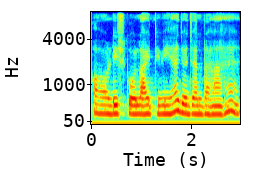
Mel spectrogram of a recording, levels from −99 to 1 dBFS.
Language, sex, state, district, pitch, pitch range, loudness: Hindi, female, Bihar, West Champaran, 185 Hz, 185-195 Hz, -15 LUFS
